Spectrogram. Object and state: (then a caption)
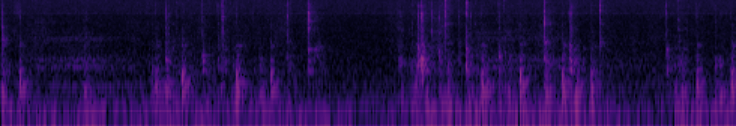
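Plastic stenotype keyboard. Fingertips of both hands press and tap the keys of a grey plastic stenotype keyboard with a hollow housing. The result is a quiet, uneven patter of soft, short, hollow clicks with a low-mid body, easing briefly in the middle before picking up again.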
